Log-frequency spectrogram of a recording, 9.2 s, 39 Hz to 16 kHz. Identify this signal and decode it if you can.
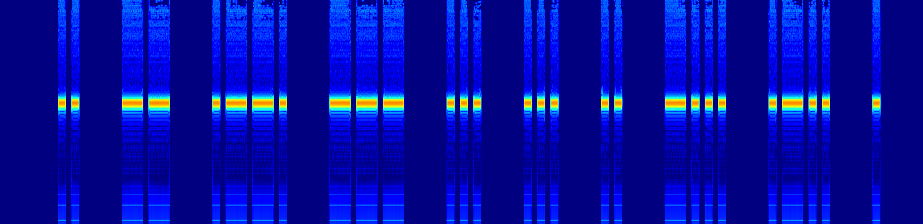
Morse code, heard as a keyed tone, about 18 wpm, spaced as for 12 wpm, 1000 Hz. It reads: IMPOSSIBLE
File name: qotdfiles / 12wpm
